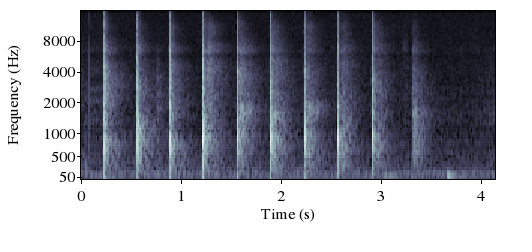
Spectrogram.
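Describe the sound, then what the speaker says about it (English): An audience at an Israelite street teaching in Houston claps in unison, about a dozen sharp, evenly spaced claps at a steady quick beat, loud and close, with no talking. "Clap it up"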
